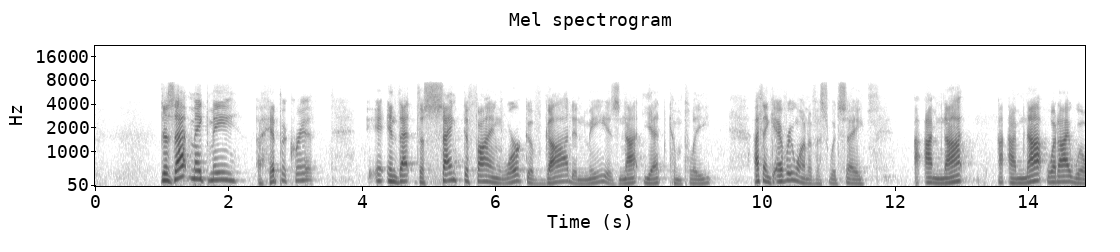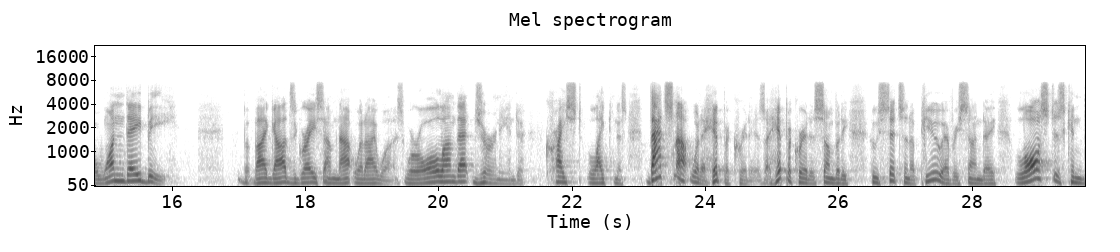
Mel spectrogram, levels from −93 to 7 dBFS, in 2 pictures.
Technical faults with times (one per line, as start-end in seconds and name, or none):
0.00-0.99 AMR comfort noise
2.33-2.41 AMR comfort noise
3.47-3.53 AMR comfort noise
3.89-4.07 AMR comfort noise
9.41-9.51 AMR comfort noise
9.85 AMR comfort noise
12.07-12.27 AMR comfort noise
13.29-13.53 AMR comfort noise
16.23-16.39 AMR comfort noise
16.77-16.99 AMR comfort noise
21.47-21.61 AMR comfort noise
